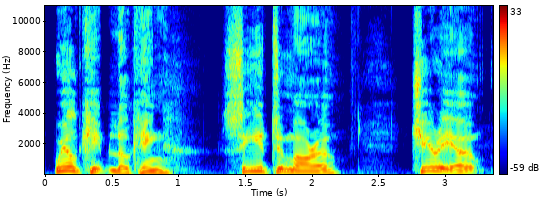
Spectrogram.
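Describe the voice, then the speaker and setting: Man playing a kindly, lively village postman. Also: fairly high pitch, unhurried, no echo, studio quality, voice pushed up. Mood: cheerful. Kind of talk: children's storybook character dialogue.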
